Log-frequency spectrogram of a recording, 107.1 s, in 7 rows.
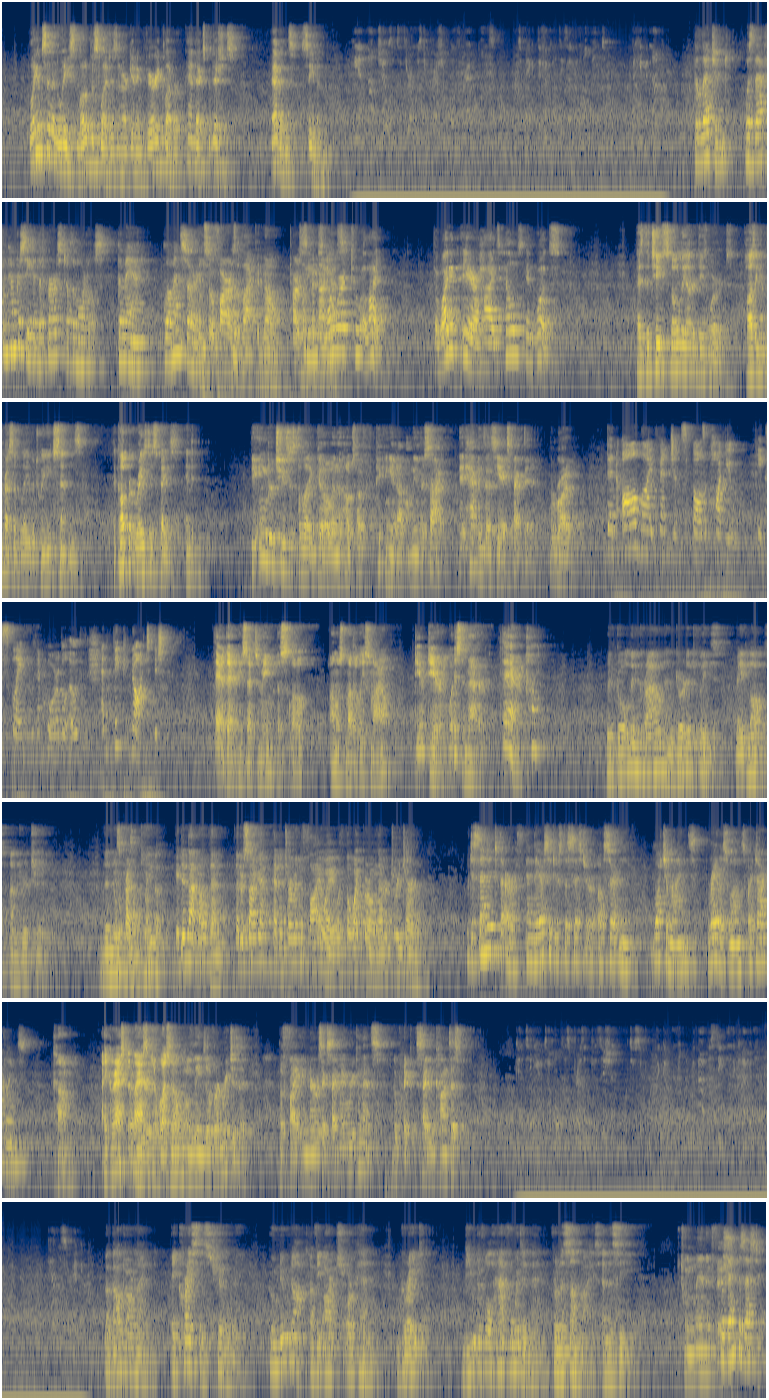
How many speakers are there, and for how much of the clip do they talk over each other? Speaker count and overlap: ten, about 4%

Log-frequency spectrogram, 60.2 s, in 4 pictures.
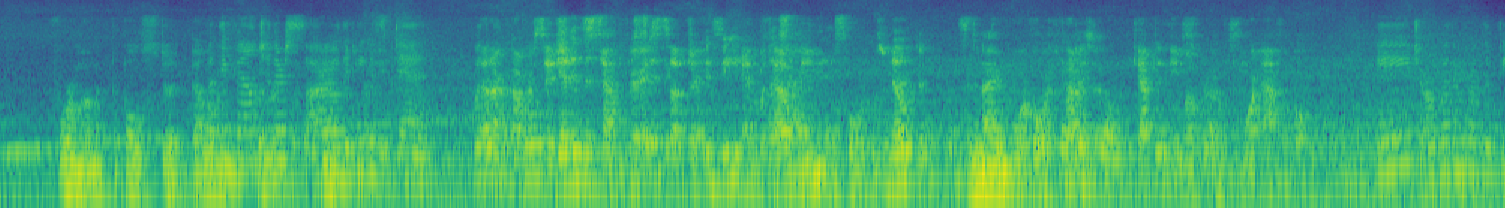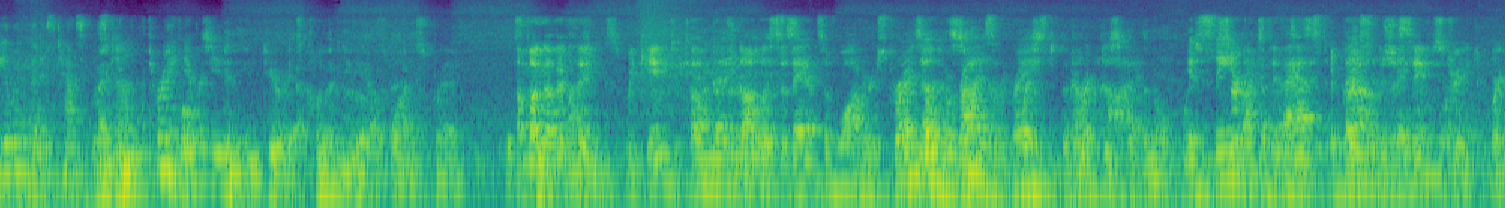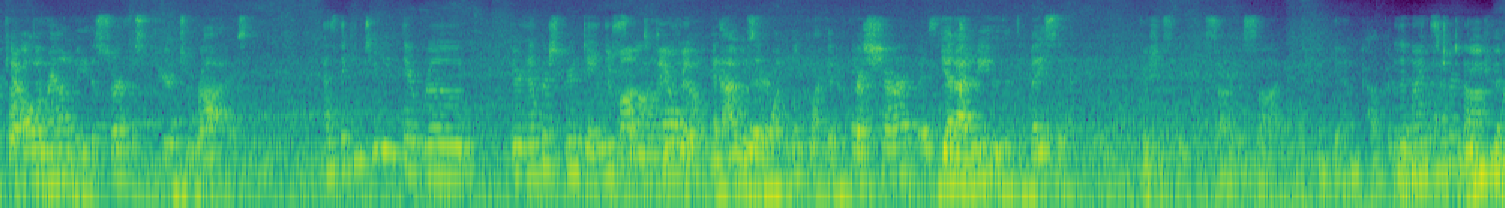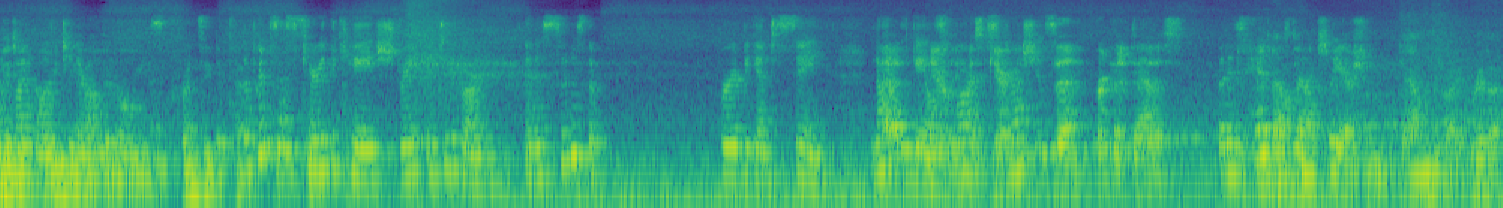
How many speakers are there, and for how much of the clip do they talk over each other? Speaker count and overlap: six, about 56%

